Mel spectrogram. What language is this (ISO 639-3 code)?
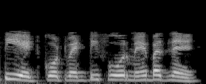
hin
